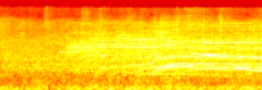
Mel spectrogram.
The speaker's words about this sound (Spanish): Sí, hay reclamos y también hay porras. Y empieza la, la Ensenada, trae buena porra, ¿eh? Hoy, oigan los gritos de Ensenada, las chicas de Ensenada andan apoyando a sus compañeros.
